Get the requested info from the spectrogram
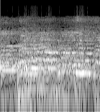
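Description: A gospel choir of men and women singing together through microphones, holding long notes, over a sustained low bass accompaniment.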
